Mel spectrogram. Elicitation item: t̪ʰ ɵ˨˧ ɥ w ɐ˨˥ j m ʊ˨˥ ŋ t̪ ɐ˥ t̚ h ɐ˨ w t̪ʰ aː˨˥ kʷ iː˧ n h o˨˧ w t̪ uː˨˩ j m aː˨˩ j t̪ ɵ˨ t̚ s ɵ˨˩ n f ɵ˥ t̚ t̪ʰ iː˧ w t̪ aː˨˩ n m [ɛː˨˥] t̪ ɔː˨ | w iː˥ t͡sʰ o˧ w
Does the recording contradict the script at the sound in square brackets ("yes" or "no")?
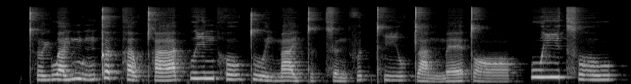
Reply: no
